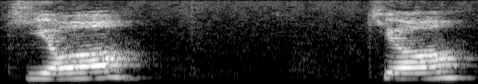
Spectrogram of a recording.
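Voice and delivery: "Que ó" fused into a single kió; "Que ó" run together and held, then repeated; two vowels as one syllable. Shown as a demonstration. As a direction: glide "Que" straight into "ó" as one beat. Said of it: "eu vou contar uma sílaba só".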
